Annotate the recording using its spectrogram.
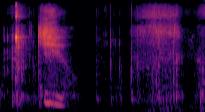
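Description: A sharp click just after the start as a die-cast toy car is handled on a plastic toy track, a short falling syllable of a boy's voice, then a faint scraping near the end as the car is moved along the plastic.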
